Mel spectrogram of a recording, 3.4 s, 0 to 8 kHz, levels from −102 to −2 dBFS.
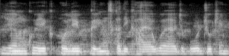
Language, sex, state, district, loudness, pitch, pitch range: Hindi, male, Chandigarh, Chandigarh, -15 LUFS, 135 Hz, 130-135 Hz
